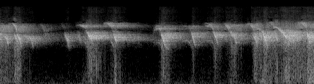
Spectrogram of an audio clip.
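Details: Mountain bulbuls, a flock of about 30 birds in Thailand, giving overlapping high chirps and short slurred notes in quick bursts, with brief gaps between clusters.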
